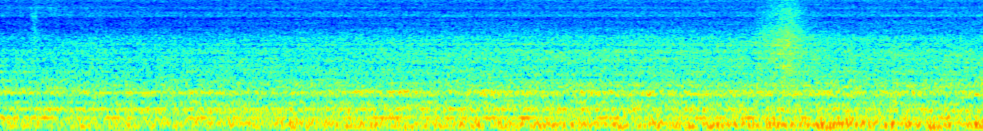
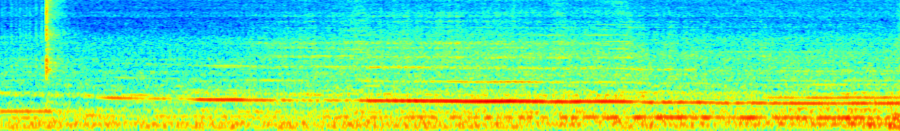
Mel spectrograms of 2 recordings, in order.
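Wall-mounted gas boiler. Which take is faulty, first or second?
second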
